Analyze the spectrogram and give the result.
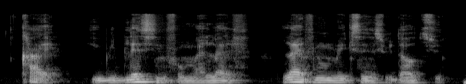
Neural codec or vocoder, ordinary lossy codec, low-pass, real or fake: codec, 44.1 kHz, 7.8 kbps, Pupu-Codec; none; 10.8 kHz; fake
